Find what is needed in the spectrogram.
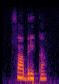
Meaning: factory, plant, mill
- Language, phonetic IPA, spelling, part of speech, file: Russian, [ˈfabrʲɪkə], фабрика, noun, Ru-фабрика.ogg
